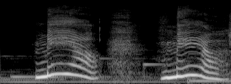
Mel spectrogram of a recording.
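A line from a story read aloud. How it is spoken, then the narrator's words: Shouted. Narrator (German): schrie Hävelmann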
